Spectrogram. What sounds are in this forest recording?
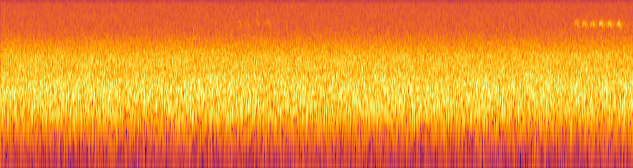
Chestnut-backed Chickadee call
